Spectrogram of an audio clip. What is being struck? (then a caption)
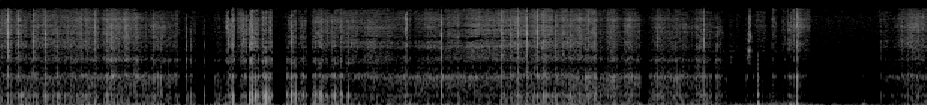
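Woven rattan basket. Fingernails scratch the weave of a red, hollow, cylindrical woven rattan basket turned upside down over the recorder. The result is a steady, low, muffled rasping and crackling that stays mostly in the bass, with brief louder scratches and a short quiet gap near the end.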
